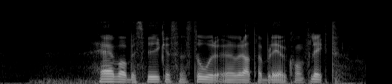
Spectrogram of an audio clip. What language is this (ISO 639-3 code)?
swe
